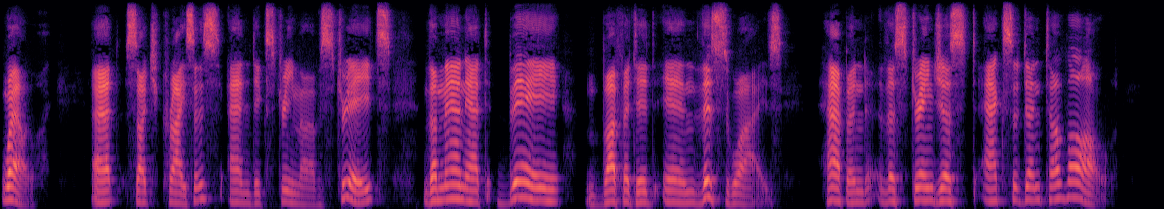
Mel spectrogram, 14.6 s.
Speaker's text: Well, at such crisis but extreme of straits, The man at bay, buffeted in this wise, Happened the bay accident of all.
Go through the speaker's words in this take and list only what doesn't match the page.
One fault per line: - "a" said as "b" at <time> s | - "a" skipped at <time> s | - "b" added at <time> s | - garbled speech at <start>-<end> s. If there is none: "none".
- "but" said as "and" at 2.9 s
- "bay" said as "strangest" at 11.2 s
